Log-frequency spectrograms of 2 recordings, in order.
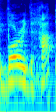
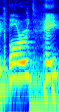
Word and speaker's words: Bored Apes: Je pense que c'est Bored Hap. Est-ce que ce serait Bored Happy? Happy? Comment ça se prononce? Ouais, j'adore quand vous faites à la française, vous écrivez Happy. Les Bored Apes, c'est ça, on est bon?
